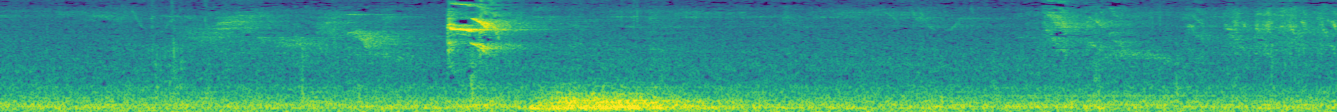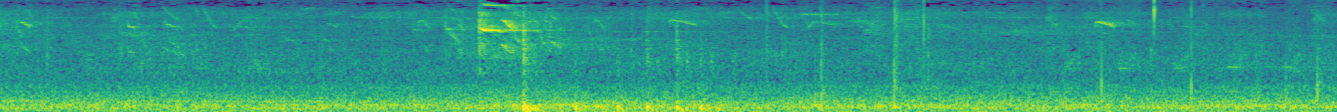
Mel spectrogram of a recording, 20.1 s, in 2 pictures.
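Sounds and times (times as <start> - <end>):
low background hum: 0.0 - 20.0
high bird chirps: 13.5 - 14.4.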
